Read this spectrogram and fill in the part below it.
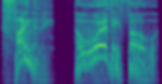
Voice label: Male Night Elf Well Played

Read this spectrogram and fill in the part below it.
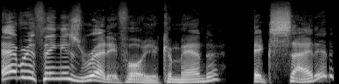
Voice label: Male Human New Game

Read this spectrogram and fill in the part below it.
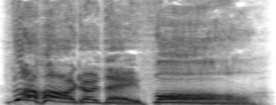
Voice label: Male Orc Attack

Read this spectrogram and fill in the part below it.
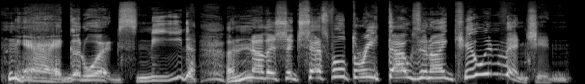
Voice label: Male Goblin; Sneed; Scabbs

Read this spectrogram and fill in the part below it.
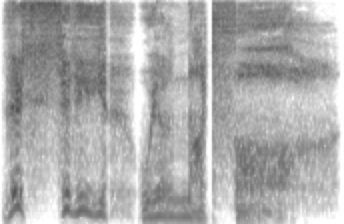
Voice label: Male Human Play

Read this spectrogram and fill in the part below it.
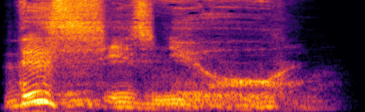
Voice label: Male Dragon Attack

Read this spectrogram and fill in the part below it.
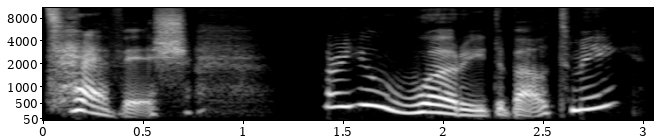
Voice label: Female Draenei

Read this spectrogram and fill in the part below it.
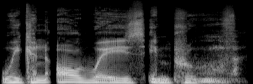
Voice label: Male Orc Oops

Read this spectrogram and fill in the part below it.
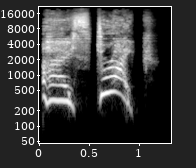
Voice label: Female Night Elf Attack

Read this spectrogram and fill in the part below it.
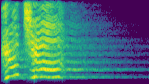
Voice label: Female Water Spirit Attack

